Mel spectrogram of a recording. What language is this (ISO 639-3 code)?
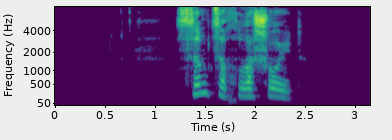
abk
